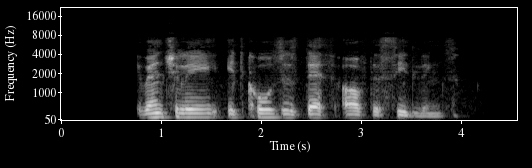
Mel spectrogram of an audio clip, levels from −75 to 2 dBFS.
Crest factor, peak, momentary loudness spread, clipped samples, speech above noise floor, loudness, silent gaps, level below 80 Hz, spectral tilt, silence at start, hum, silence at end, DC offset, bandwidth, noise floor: 18 dB; -2 dBFS; 10 LU; under 0.1%; 47 dB; -19 LUFS; none; -70 dBFS; -6 dB/octave; 0.75 s; none; 0.75 s; under 0.1%; 7.8 kHz; -66 dBFS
